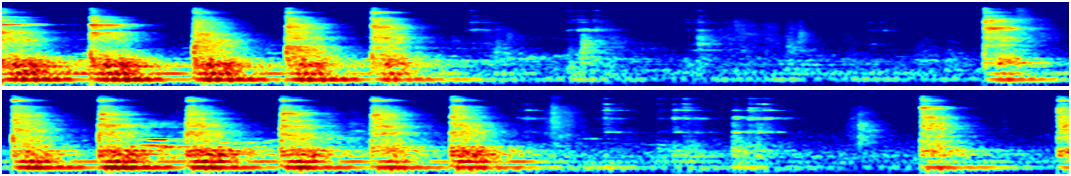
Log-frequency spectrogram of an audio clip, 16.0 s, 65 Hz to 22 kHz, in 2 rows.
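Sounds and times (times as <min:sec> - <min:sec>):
hammer blows ringing: 0:00.0 - 0:03.6, 0:07.4 - 0:12.2.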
